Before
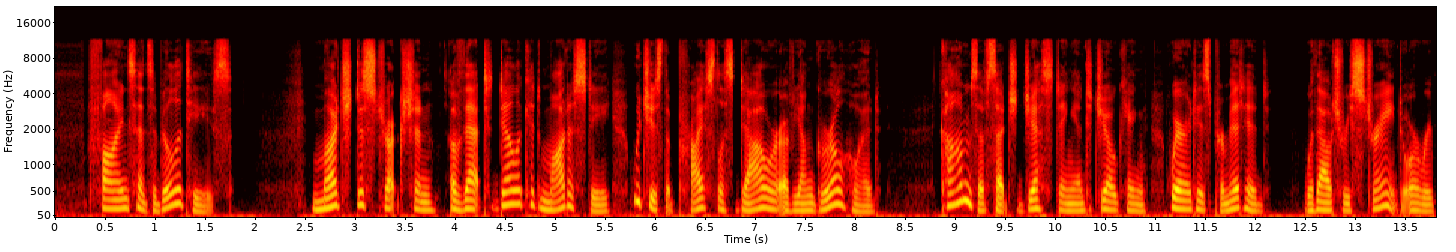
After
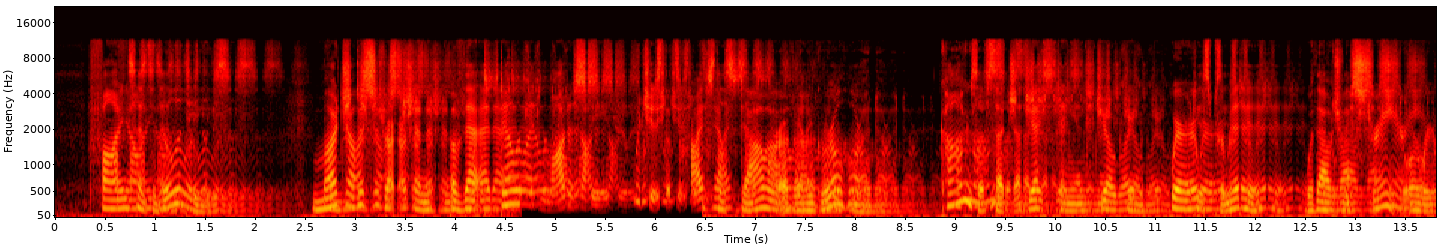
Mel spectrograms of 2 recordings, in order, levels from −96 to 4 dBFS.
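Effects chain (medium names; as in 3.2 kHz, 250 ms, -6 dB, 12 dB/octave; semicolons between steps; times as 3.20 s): backward echo that repeats 136 ms, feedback 54%, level -5.5 dB; 4.64–6.47 s: high-pass 410 Hz 24 dB/octave; trim -6.5 dB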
